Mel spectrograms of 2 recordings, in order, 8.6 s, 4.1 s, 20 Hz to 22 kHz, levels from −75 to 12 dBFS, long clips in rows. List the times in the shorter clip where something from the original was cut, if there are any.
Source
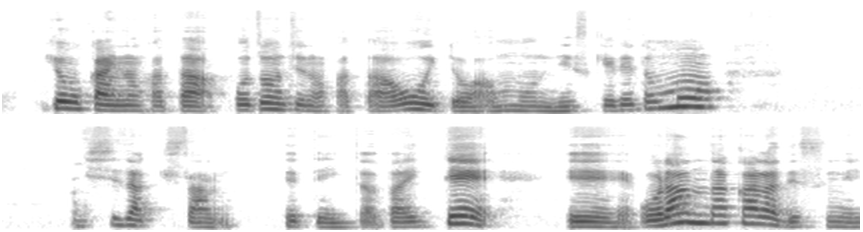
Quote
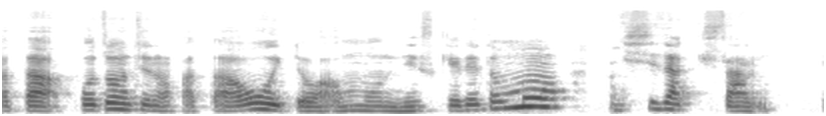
0:02.9

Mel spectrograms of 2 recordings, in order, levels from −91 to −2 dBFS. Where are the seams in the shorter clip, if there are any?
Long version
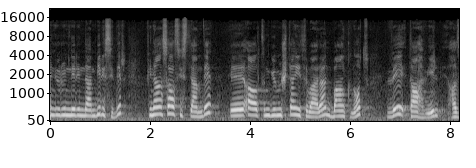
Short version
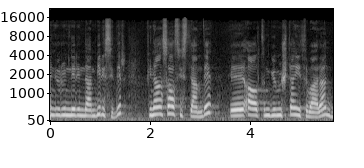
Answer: none

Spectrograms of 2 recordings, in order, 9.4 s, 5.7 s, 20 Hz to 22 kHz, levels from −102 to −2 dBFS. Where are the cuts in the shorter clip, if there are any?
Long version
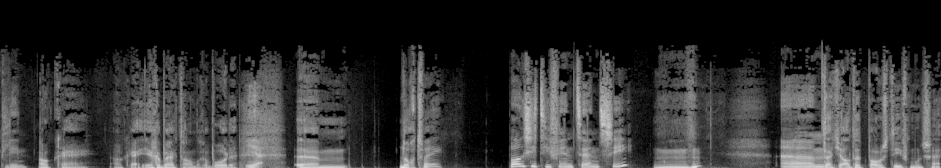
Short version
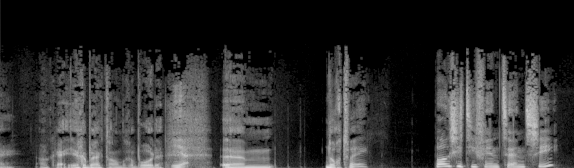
none

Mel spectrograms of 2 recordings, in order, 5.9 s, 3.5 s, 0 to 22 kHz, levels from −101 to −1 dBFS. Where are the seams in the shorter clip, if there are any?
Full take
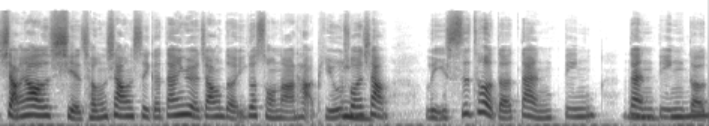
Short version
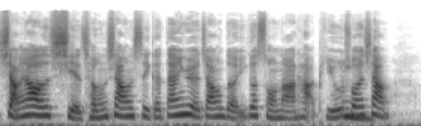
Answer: none

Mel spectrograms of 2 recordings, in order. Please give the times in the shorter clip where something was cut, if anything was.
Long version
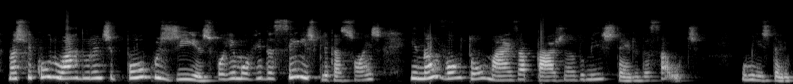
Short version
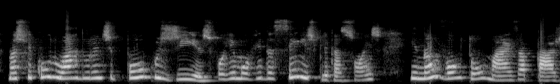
none

